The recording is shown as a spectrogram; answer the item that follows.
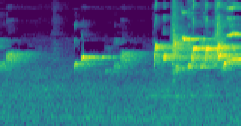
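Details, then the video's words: European goldfinch 'golden throat' song used to teach young goldfinches. Soft whistled notes give way to a bright, rapid, buzzy twittering phrase that rings through the last second. "تغريد رهيب طائر الحسون حنجورة دهبية لتعليم طيور الحسون"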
